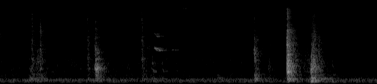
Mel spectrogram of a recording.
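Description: A door swings shut with a latch click.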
